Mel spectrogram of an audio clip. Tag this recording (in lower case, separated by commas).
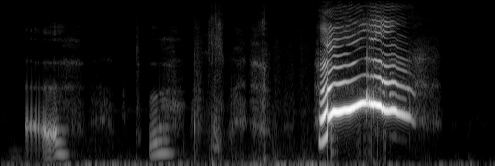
sobbing, human voice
